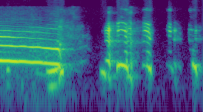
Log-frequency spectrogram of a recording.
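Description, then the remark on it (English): A person mimics a coyote: one sustained, wavering howl that drops in pitch at the end, then a quick run of short yips and barks. Fairly loud, with no other sounds. “But I'm pretty good at calling in the coyotes and the dogs, so I don't think you.”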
